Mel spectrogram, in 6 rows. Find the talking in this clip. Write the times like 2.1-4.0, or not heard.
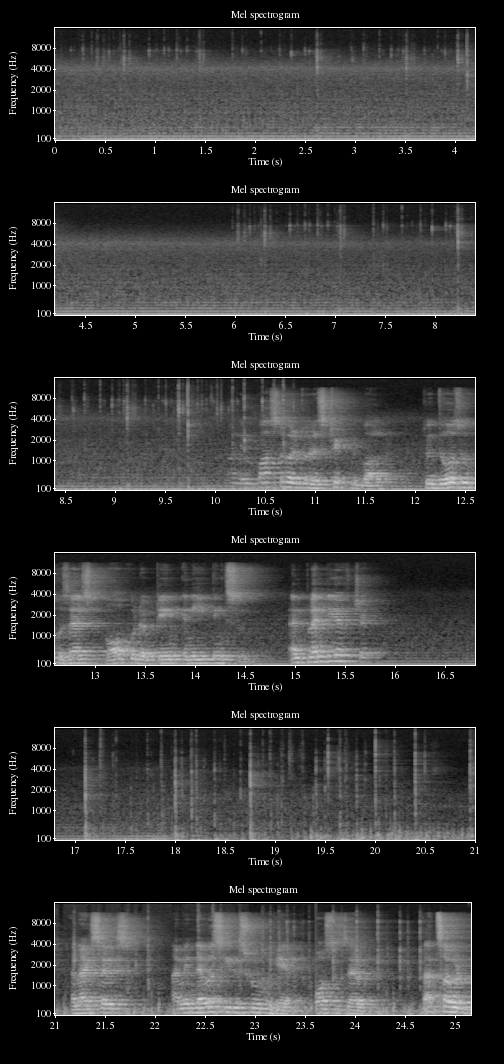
10.2-15.8, 21.1-25.1.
